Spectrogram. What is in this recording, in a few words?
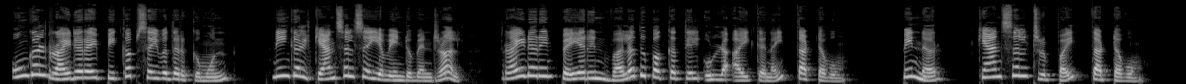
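Tamil female app; voice-over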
